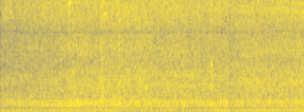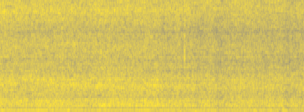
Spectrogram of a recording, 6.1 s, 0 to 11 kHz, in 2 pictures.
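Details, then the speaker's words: 2002 EZGO TXT gas golf cart, complaint that it won't go 15, on a GPS speed test: under wind noise the engine holds a high steady drone without the foot moving; the governor cable from rear governor to throttle body is stuck. "Okay, sounds like we have a stuck cable. So you can see I haven't moved my foot. Okay, we got a stuck cable."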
